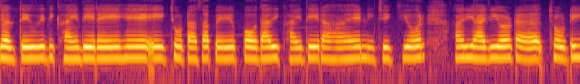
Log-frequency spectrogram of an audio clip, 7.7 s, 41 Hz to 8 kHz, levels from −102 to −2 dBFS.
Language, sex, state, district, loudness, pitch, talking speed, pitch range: Hindi, female, Uttar Pradesh, Hamirpur, -15 LUFS, 210 Hz, 170 wpm, 205-215 Hz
